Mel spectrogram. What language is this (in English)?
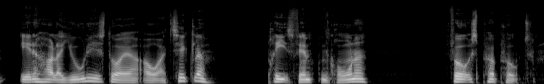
Danish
